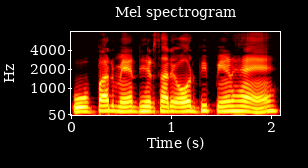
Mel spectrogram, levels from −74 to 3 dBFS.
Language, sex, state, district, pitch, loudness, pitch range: Hindi, male, Jharkhand, Garhwa, 170 Hz, -12 LUFS, 165-175 Hz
